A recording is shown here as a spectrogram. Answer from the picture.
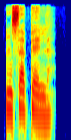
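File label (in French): "on s appelle", French; conjugaison; le verbe s'appeler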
